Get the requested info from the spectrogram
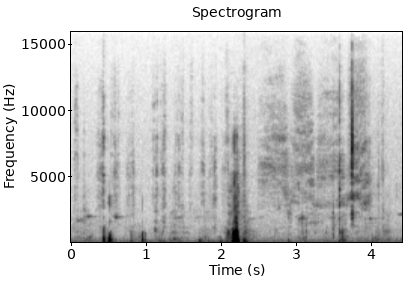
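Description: Felt-tip marker writing on a whiteboard: faint scratches and squeaks of pen strokes, with a few small taps, the loudest about two seconds in.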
